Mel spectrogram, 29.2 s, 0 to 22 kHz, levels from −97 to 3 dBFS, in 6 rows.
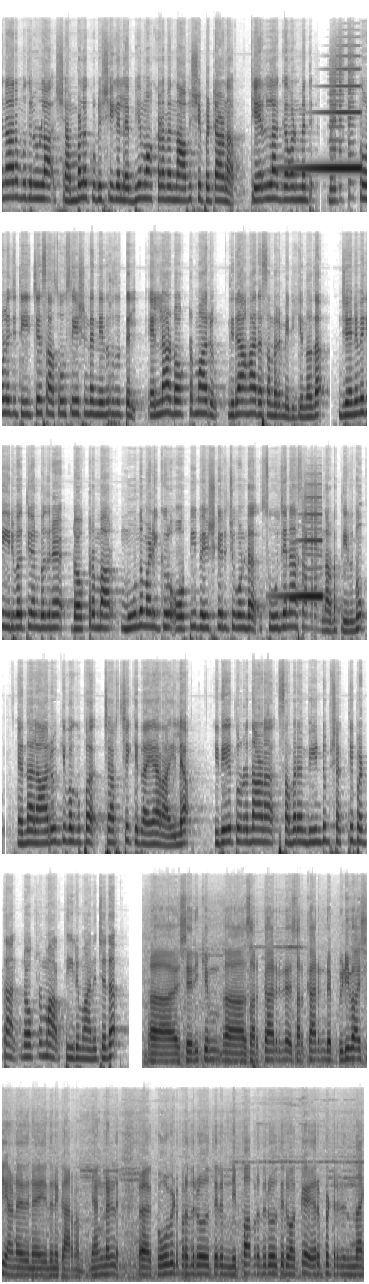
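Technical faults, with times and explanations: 3.58–4.82 s and 13.27–14.05 s, loudspeaker feedback squeal: a steady 839 Hz tone rises out of the sound and peaks roughly 5 dB above it, swelling over about a second the first time and about half a second the second time. The microphone is picking up its own loudspeaker, and at 839 Hz the loop gain exceeds unity, so that frequency keeps reinforcing itself until the loop is broken.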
